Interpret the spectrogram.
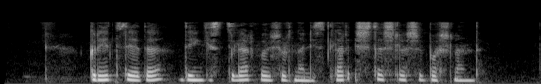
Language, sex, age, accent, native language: Uzbek, female, 18-24, Surxondaryo, Uzbek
